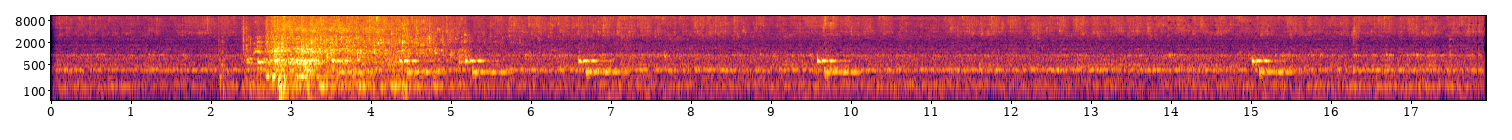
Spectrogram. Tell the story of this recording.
I turned on the water to run, the toilet to flush and during these events I received a few notifications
